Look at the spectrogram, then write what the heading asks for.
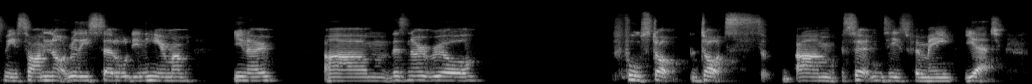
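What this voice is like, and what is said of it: Australian accent. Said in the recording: “it's not an Essex accent that you hold. It's an Australian one.”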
